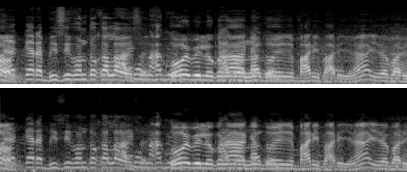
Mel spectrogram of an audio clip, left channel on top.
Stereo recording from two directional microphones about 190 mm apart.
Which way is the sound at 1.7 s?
10° left (ahead or behind).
